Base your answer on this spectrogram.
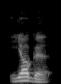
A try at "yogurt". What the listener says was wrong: Why do you pronounce the H like that? Yogurt. you say weird. Yogurt. Yogurt. Not yogurt. Yogurt. Why do you pronounce the H?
